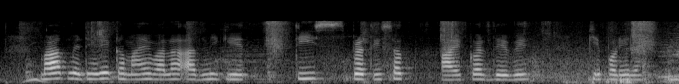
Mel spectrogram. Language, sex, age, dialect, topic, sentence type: Bhojpuri, female, 18-24, Southern / Standard, banking, statement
